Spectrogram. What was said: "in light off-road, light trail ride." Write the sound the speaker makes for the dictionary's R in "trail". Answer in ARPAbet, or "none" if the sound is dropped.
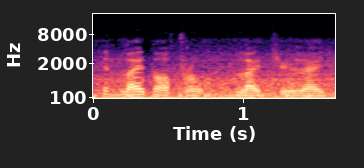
none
